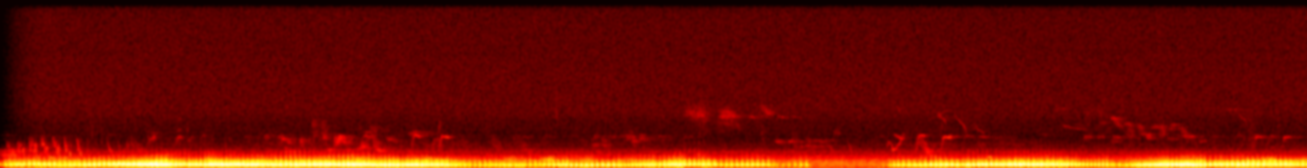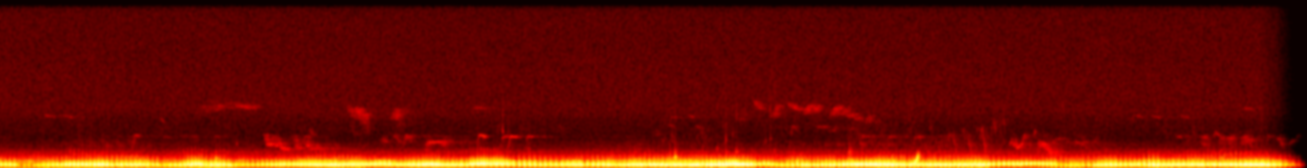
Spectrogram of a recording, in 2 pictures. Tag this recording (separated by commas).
Wild animals, Animal, Frog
